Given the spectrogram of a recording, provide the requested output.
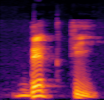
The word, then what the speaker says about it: ব্যক্তি: যেমন ব্যক্তি, আমরা কিন্তু ব্যক্তি লিখবো না, আমরা লিখবো উচ্চারণ ব্যক্তি, ব্যক্তি।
